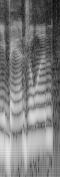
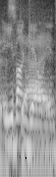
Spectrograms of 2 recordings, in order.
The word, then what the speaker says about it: Evangelion: on this show but um Neon Genesis a Evangeline Evangelion Evan yeah you're right that's totally how you say it Evangelion sorry fake fan sorry um you know but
